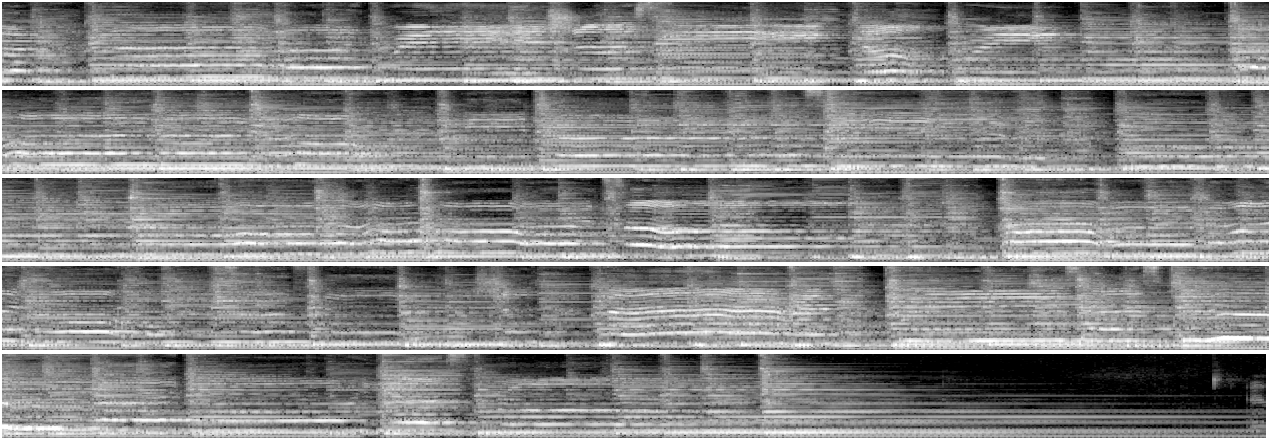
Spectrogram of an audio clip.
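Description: A woman singing to her own strummed acoustic guitar; the music dies away at the very end.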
